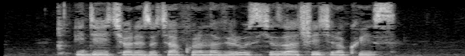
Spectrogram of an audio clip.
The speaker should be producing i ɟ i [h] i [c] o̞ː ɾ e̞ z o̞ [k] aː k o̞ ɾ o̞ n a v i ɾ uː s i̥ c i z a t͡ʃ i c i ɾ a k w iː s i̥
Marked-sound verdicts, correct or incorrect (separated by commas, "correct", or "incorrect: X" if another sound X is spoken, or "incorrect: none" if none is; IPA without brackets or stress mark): correct, correct, incorrect: c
